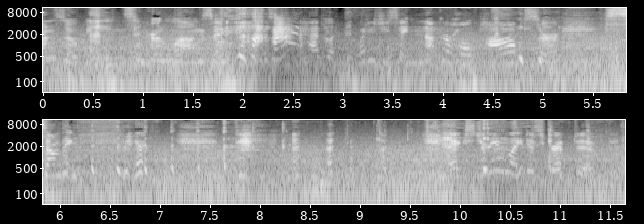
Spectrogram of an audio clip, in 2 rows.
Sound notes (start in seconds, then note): 1.8 laughter; 6.2 coughing and laughter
